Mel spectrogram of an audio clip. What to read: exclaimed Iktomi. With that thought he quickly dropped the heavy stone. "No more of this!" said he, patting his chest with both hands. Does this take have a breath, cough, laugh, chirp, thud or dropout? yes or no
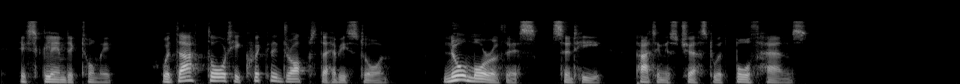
no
